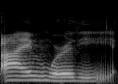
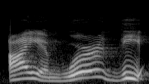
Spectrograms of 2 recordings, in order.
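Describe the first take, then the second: First: It is said flatly, without energy. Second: It is said with lively energy.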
